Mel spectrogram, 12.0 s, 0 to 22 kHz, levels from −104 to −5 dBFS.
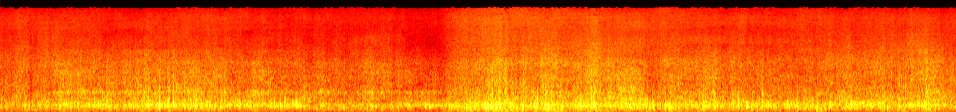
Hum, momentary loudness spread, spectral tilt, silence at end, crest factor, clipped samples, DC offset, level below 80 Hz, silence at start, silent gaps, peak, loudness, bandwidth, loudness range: none; 8 LU; -4.5 dB/octave; 0 s; 22 dB; under 0.1%; 0.1%; -48 dBFS; 0 s; none; -6 dBFS; -28 LUFS; 17 kHz; 5 LU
